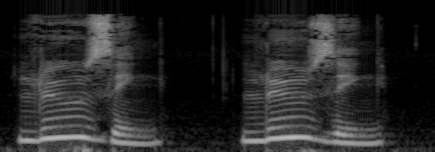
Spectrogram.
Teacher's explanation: losing 这个词中间的这个 s 要读成 z,浊辅音震动感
